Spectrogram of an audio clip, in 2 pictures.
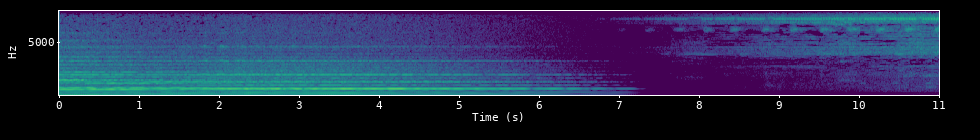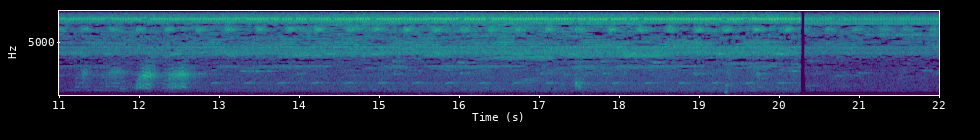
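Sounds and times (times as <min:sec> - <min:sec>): crickets and insects chirring: 0:07.6 - 0:22.0
short insect calls: 0:07.7 - 0:22.0.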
